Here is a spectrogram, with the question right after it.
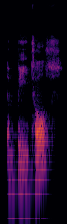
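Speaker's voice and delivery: a touch of disdain, dropped low and soft; disgust. Acted. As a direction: scoff at the name. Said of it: "Reed said with disgust".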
